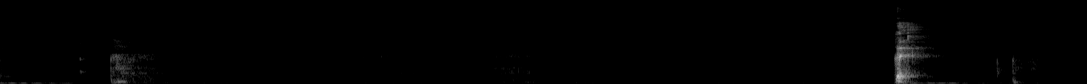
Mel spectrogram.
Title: Woke up with hiccups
